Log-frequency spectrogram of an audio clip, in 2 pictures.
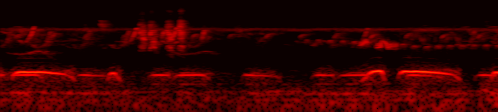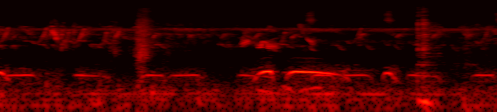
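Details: Indian peafowl calling almost continuously: many short clipped notes interspersed with a few longer drawn tones, steady rhythm throughout, with chirping small birds and occasional sharp clicks.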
